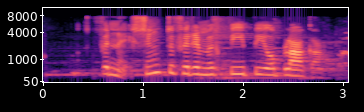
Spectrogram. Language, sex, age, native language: Icelandic, male, 18-19, Polish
